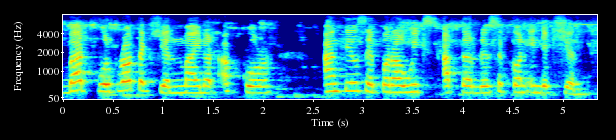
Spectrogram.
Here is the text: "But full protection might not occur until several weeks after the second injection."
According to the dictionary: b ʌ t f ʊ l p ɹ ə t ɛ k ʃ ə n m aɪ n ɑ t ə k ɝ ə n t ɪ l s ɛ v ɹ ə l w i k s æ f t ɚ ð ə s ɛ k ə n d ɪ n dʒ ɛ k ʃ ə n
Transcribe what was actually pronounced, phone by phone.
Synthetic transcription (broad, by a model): b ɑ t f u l p ɹ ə t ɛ k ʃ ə n m aɪ n ɑ t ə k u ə n t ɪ l s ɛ p ɹ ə l w i k s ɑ f t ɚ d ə s ɛ k ə n d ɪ n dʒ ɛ k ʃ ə n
